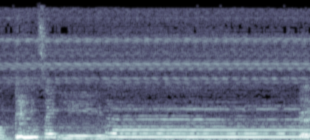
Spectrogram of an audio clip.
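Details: Normal sustained 'e' from a healthy female speech-language pathologist, after several sips of water in a row, with a rigid laryngoscope passed through the mouth during a swallowing evaluation demonstration.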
